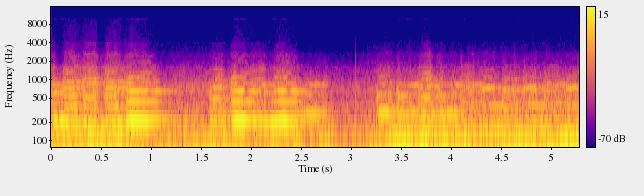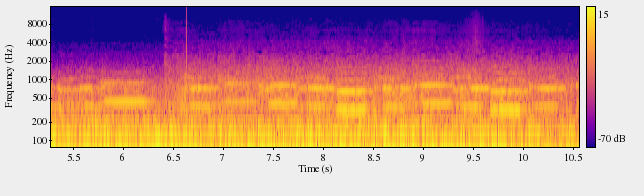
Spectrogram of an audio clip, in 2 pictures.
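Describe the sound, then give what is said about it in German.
Car tyres rolling over grooved strips on a motorway in Turkey hum out a Mozart melody, a sequence of buzzy, stepped tones over a steady low road rumble, with no talking, heard from inside the car. The grooves make the tyres vibrate at set pitches. “Ihre Rillen lassen die Autoreifen in bestimmten Tonlagen vibrieren und so sind im Inneren des Autos Töne zu hören.”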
